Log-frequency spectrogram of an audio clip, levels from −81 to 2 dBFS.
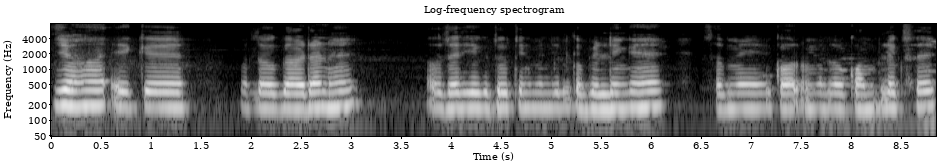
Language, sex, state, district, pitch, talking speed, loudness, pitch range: Hindi, male, Chhattisgarh, Narayanpur, 175 Hz, 135 wpm, -18 LUFS, 170-180 Hz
